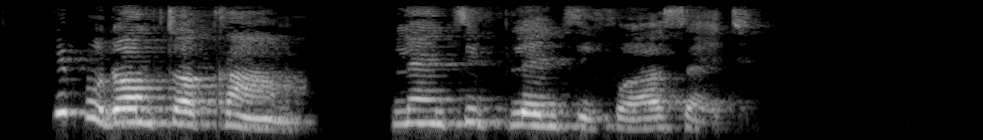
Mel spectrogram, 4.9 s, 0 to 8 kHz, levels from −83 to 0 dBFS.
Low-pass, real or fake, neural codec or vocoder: 7.2 kHz; real; none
